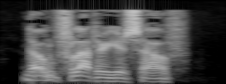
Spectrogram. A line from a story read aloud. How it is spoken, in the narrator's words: Evans said in a tight, flat voice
